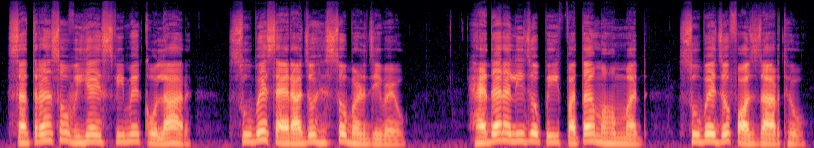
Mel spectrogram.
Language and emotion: Sindhi, neutral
